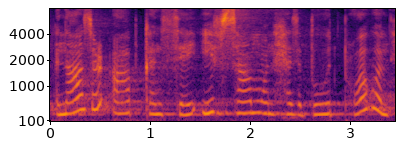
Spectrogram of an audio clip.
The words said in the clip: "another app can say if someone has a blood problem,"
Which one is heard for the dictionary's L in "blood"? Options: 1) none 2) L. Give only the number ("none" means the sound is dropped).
1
